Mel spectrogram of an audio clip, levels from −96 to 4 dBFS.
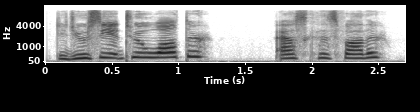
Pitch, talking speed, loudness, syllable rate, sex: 275 Hz, 200 wpm, -16 LUFS, 5.9 syllables/s, female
